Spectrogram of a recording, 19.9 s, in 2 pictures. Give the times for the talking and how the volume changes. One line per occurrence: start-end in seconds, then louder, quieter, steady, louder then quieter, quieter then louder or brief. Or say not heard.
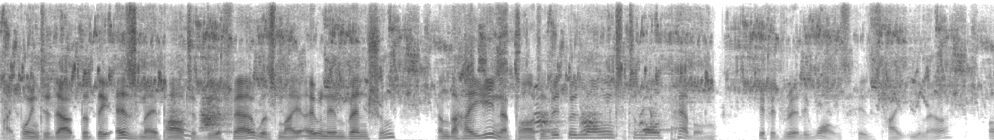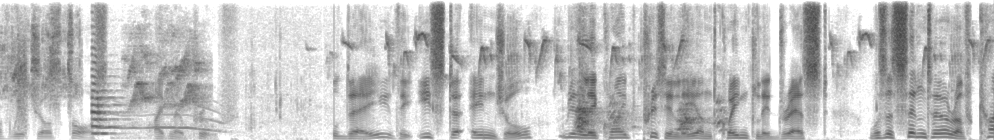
0.0-12.3 quieter
13.2-19.8 louder.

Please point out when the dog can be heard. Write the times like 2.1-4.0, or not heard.
1.6-3.1, 5.2-7.0, 10.8-12.2, 15.7-17.2.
